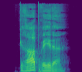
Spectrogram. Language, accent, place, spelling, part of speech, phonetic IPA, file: German, Germany, Berlin, Grabrede, noun, [ˈɡʁaːpˌʁeːdə], De-Grabrede.ogg
- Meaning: eulogy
